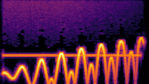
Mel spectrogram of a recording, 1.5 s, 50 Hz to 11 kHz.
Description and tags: Created as:
amp(t)=sin(kt^2)
some constant k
